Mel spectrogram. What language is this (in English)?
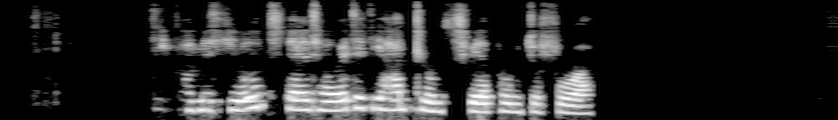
German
